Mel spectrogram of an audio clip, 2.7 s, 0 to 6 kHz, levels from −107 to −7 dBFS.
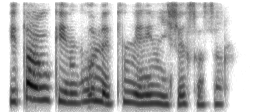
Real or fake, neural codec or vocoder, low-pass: fake; autoencoder, 48 kHz, 32 numbers a frame, DAC-VAE, trained on Japanese speech; 5.4 kHz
